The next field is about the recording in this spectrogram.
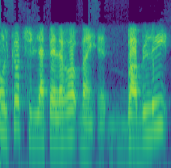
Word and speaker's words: Bublé: She's right, Michael Bublé. It's pronounced Bublé. I know, thanks.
